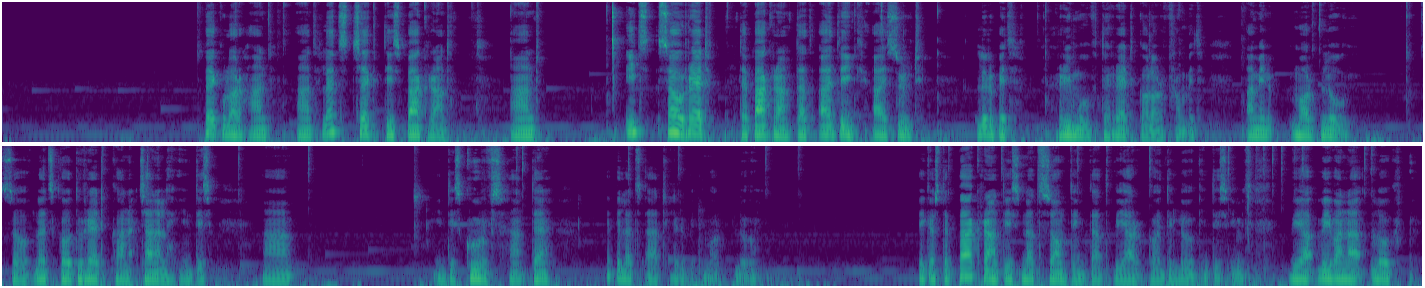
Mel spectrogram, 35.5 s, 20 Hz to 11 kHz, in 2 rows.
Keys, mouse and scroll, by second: 2.4-4.6 drag, 2.4-3.4 middle drag, 3.4 ctrl+s, 3.9-5.8 right drag, 6.8-9.2 middle drag, 10.6-13.1 drag, 11.4 middle click, 16.4 middle click, 16.7-20.0 drag, 19.7 middle click, 21.3-23.1 drag, 25.1-29.9 drag, 30.0-35.5 drag, 33.6 ctrl+s.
